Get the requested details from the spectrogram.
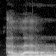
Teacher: Jadi mimnya dibaca jelas di bibir. Tahan 2 ketukan biar terdengar jelas. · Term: idhar syafawi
